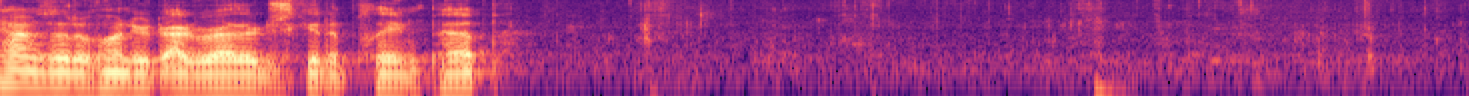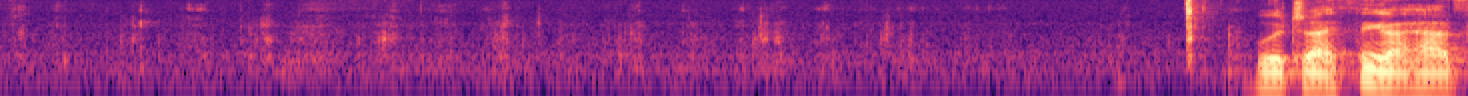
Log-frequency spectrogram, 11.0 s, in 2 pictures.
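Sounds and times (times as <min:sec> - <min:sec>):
person chewing pizza: 0:02.1 - 0:10.2
wet mouth clicks: 0:09.9 - 0:10.2.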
